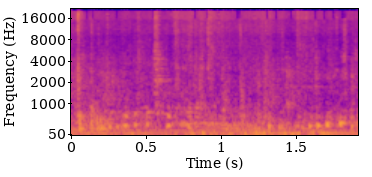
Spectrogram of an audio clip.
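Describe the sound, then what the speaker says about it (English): Serbian Highflyer pigeon, an older bird, gives soft repeated coos close by, a low rhythmic murmur over a steady background hum. "So this is one of the old birds that I'm using for the youngsters to fly."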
